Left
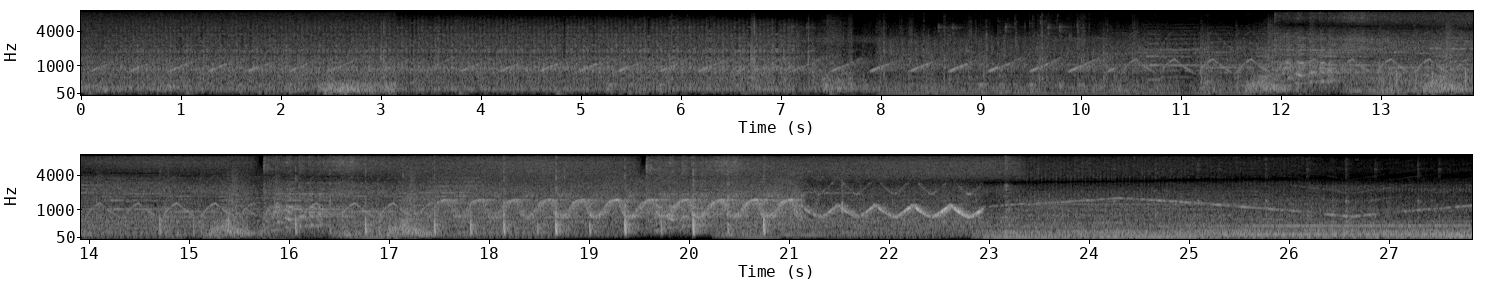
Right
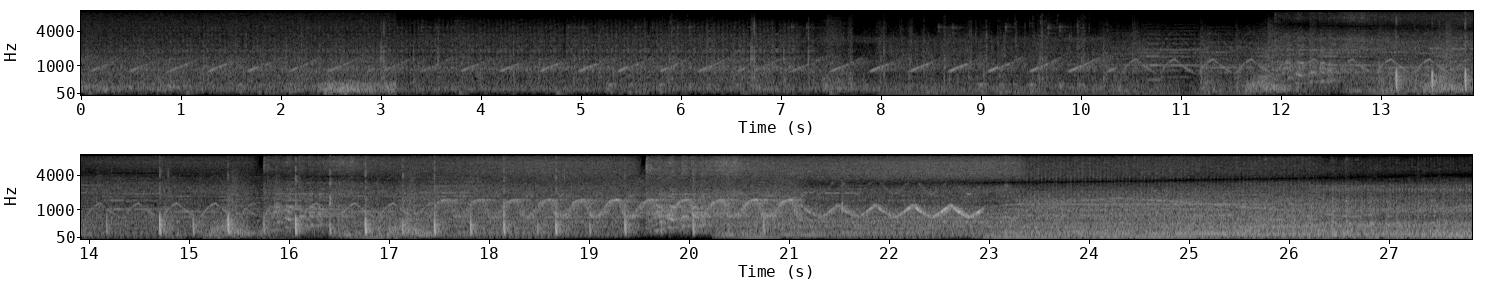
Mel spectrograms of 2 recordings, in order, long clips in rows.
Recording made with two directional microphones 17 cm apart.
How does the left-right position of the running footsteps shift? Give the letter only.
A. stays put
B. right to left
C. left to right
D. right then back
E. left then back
B.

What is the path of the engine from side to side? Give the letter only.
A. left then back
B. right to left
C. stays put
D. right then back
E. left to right
E.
